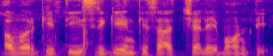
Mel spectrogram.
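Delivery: ordinary talk, nothing marked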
